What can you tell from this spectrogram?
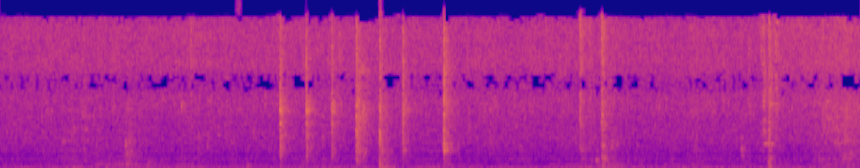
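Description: Busy restaurant wok station: a steady low rumble from the extractor hood and burners, with scattered metallic clinks and knocks of a ladle and utensils against the wok and pots. A quick run of clinks comes around the middle, the loudest knock just before it.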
